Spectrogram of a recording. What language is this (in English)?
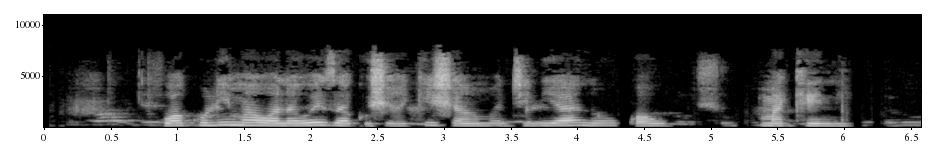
Swahili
